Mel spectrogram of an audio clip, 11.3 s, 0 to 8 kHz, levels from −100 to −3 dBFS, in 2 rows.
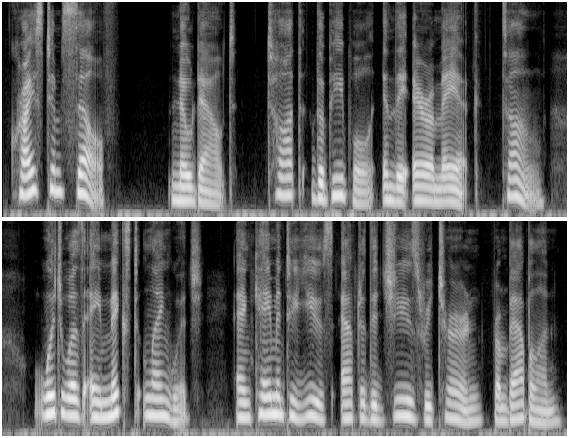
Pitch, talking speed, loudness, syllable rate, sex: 165 Hz, 140 wpm, -19 LUFS, 4.4 syllables/s, female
